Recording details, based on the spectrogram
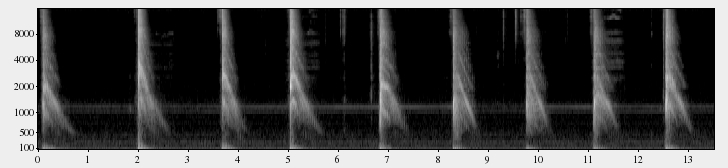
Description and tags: Elastic Pings 001
Some odd sounds with elastic bands.
elastic, noises, ping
